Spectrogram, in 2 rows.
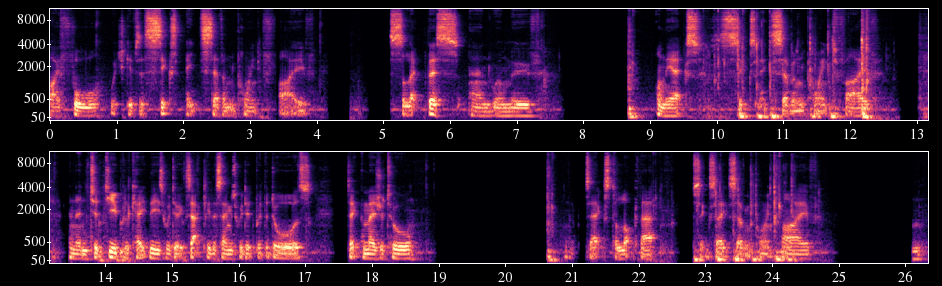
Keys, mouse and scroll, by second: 0.0 shift+middle click, 0.7 middle click, 2.9 middle click, 3.0 middle click, 3.3 scroll, 4.1 shift+middle click, 7.4 click, 8.7 x, 10.3-12.2 typing, 13.8 shift+middle click, 14.7 middle click, 14.8 middle click, 14.9 shift+middle click, 15.4 shift+middle click, 15.5 shift+middle click, 16.6 middle click, 17.0-18.1 drag, 19.0-20.1 drag, 20.6 x, 22.9-24.1 typing, 24.3 Return.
